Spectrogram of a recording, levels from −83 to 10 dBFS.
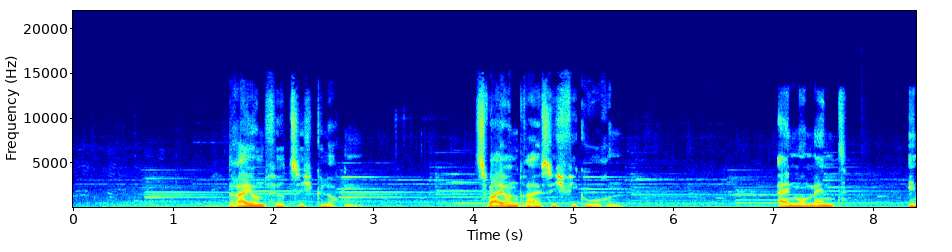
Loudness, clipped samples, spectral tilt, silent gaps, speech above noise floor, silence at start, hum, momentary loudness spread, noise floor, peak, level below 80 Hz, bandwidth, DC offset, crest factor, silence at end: -17 LUFS; under 0.1%; -5.5 dB/octave; none; 27 dB; 0.4 s; none; 25 LU; -42 dBFS; -2 dBFS; -34 dBFS; 14.5 kHz; under 0.1%; 18 dB; 0 s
